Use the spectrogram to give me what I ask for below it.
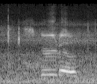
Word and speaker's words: Scurto: Scurto. – How do you spell that? – S-C-U-R-T-O.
